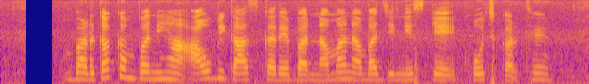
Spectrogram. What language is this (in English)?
Chhattisgarhi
